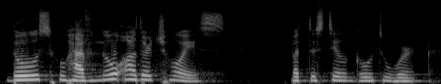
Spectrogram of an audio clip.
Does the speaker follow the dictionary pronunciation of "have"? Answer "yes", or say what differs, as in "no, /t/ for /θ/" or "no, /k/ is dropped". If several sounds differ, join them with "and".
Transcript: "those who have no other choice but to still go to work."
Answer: yes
